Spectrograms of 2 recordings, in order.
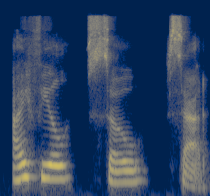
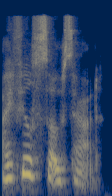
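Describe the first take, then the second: First: Slowly drawn out, gently sad; slow sad repeat. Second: Softer, soft-spoken and hurt; vulnerable sad. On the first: Wife repeating her sadness to husband, slow. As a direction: let each word sink in, hurting. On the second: Wife telling husband her feelings, softly sad. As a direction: let the sadness show quietly. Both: Shown as a demonstration. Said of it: "you feel your feelings and you just say".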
